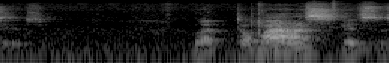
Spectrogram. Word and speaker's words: Tomás: But Tomas gets the stress there, and in writing we have to show that with an accent mark because it varies from this rule.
